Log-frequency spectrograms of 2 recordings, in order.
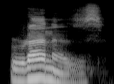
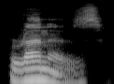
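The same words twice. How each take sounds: Both takes have the same delivery.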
